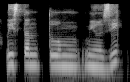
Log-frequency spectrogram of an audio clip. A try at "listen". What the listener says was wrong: Nah ini pas dibaca itu T-nya nggak ada ya. Listen.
